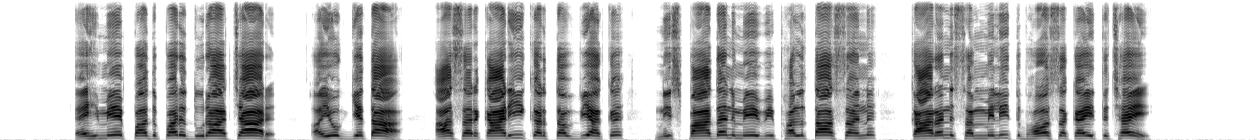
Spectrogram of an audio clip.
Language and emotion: Maithili, neutral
